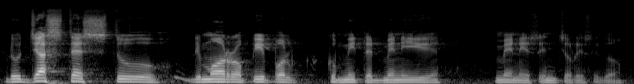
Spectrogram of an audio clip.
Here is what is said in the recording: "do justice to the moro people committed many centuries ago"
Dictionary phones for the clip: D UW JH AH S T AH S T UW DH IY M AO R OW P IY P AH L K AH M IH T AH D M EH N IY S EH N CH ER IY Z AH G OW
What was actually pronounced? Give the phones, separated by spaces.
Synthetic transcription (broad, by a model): D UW JH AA S T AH S T UW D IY M AO R OW P IY P AH L K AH M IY T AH D M EH N IY S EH N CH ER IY S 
